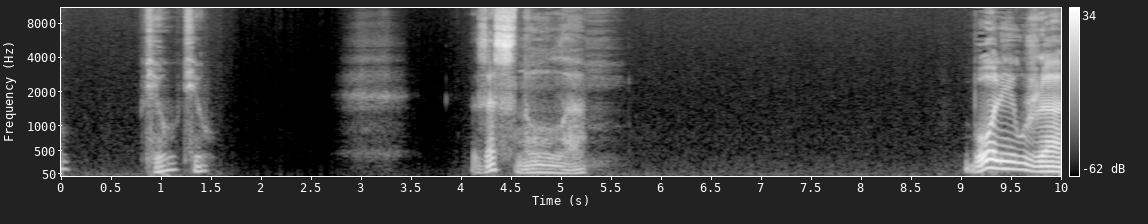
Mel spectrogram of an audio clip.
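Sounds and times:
faint short breath: 0:02.8 - 0:03.6.

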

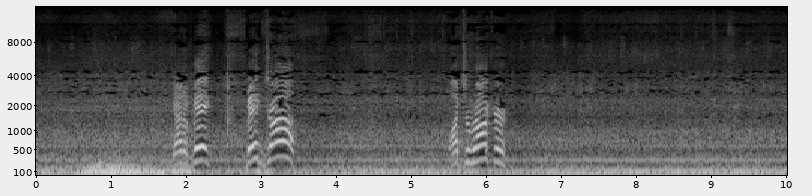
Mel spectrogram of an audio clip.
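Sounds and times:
buggy engine low rumble: 0:00.0 - 0:10.0.

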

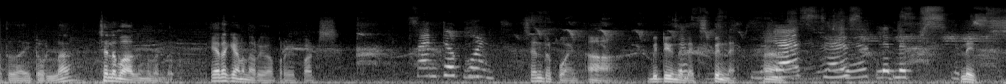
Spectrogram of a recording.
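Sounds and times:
man asking a question: 0:00.0 - 0:03.6, 0:04.7 - 0:08.2, 0:09.1 - 0:10.0.

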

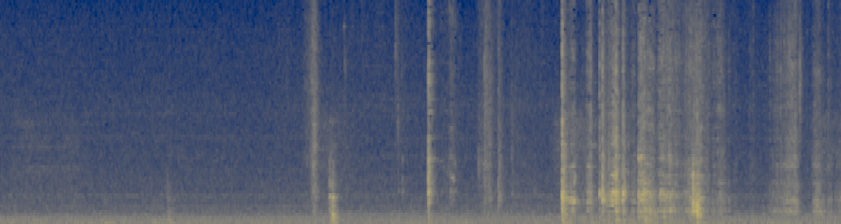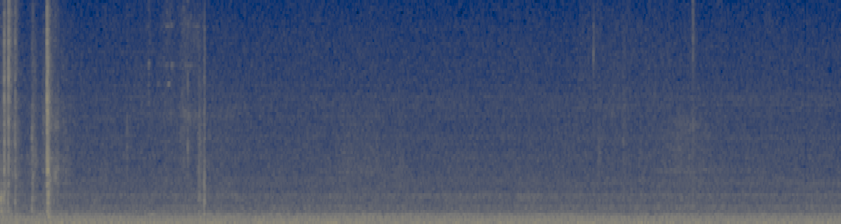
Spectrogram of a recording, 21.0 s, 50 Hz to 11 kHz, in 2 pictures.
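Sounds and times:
faint steady hum: 0:00.0 - 0:21.0
cake server scraping metal tray: 0:07.0 - 0:10.6.

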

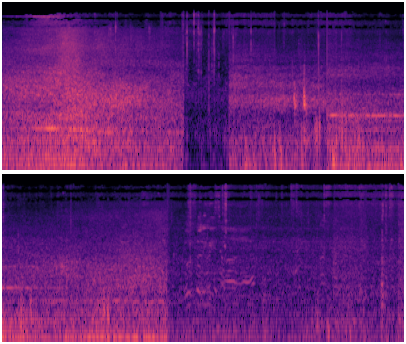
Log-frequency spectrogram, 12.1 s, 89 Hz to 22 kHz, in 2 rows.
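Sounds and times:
road traffic noise: 0:00.0 - 0:12.0
wind buffeting microphone: 0:03.4 - 0:09.1.

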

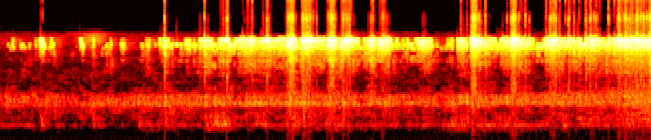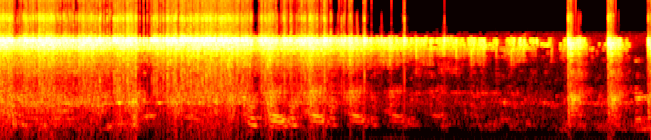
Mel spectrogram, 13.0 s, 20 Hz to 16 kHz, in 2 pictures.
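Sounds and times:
steady high hiss: 0:00.0 - 0:13.0.

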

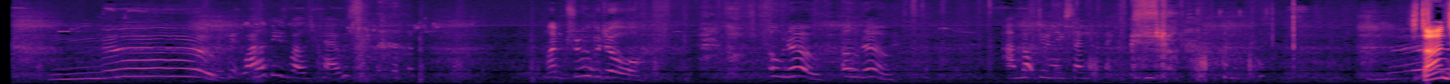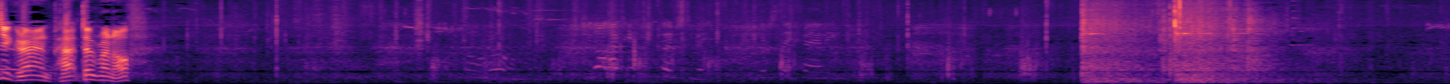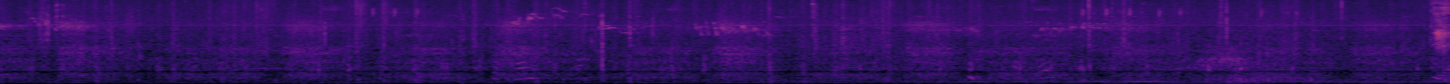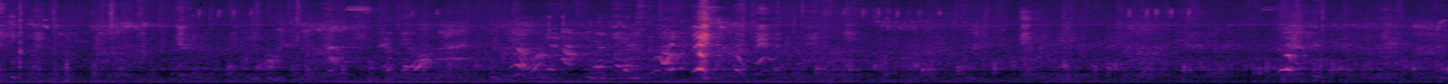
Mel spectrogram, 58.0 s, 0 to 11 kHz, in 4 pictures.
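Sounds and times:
faint hoofbeats: 0:00.2 - 0:57.9.

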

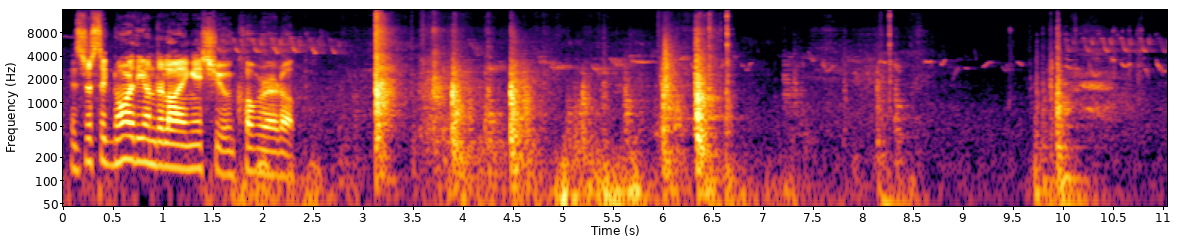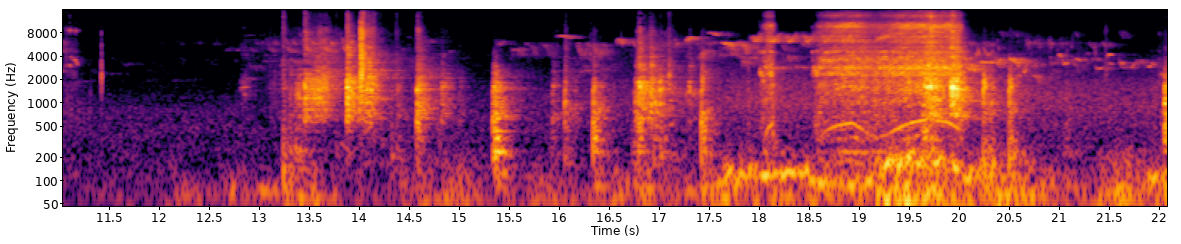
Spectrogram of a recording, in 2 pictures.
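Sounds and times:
cordless drill: 0:18.0 - 0:20.2.

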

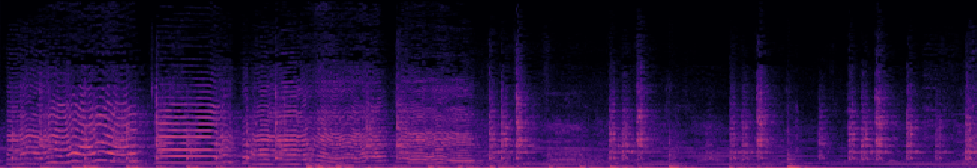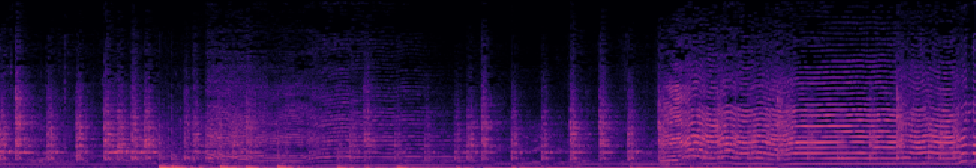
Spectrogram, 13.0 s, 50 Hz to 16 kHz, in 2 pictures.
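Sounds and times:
double-reed horn melody: 0:00.0 - 0:03.9, 0:07.6 - 0:13.0
fast drum strokes: 0:00.0 - 0:13.0.

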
